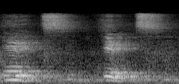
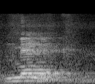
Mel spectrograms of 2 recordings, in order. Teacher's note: the emphasis, when you have the double short E, the emphasis will go on the first, almost always will go on the first syllable.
